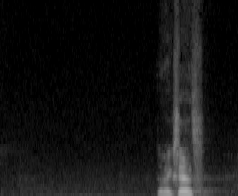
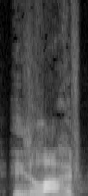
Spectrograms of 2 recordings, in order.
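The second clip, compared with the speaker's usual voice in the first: high, loud excited cry; excited announcement; 9 semitones higher, 18 dB louder, slower than usual. Acted. Mary runs to tell the disciples, excited shout. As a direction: burst out with the news at full voice.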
